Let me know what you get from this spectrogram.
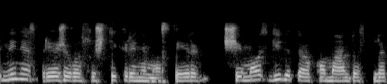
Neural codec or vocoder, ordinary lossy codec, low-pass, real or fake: none; AAC, 64 kbps; 7.2 kHz; real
